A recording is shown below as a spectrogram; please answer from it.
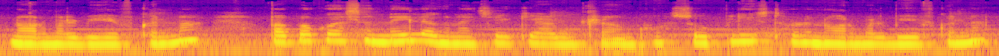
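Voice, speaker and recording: Woman putting on a nervous young woman, hushed, pleading, fretful, mellow voice. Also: mid-range voice, brisk, a little hiss or hum, close to an everyday voice. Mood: anxious. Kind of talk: storybook voice acting.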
